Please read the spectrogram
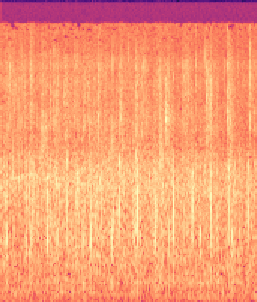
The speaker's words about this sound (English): You can definitely give them a round of applause.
